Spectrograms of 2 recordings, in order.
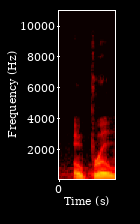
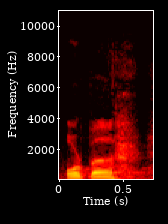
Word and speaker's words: Orpah: People can't even get her name right, right? Oprah was supposed to be named Orpah.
